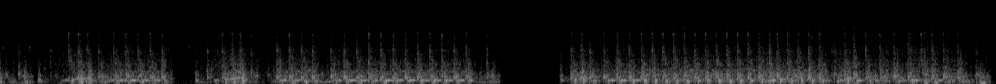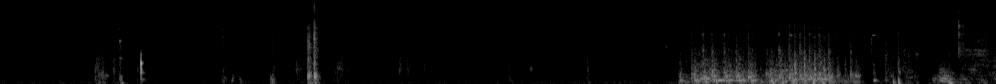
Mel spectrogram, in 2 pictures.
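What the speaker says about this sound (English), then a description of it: "So you want to sew about 1/4 inch away from the edge." A sewing machine stitches bias tape onto a fabric bowl cover in fast rattling runs, several short bursts then a long steady stretch, close up, a pause with light handling clicks, then stitching starts again.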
